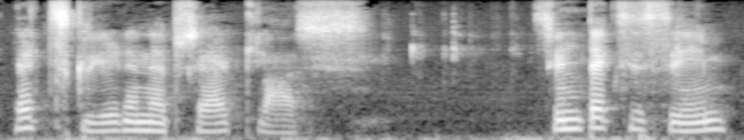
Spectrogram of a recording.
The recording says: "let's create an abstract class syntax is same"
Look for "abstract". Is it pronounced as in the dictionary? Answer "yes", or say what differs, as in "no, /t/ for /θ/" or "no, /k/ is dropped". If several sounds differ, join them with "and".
no, /k/ is dropped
